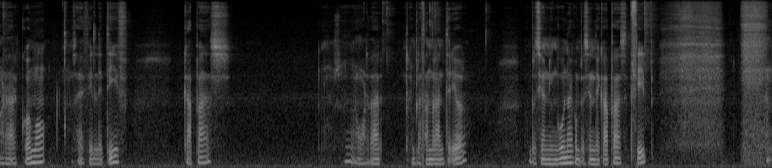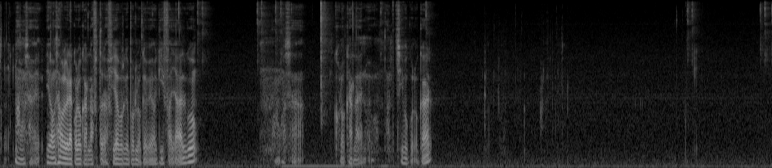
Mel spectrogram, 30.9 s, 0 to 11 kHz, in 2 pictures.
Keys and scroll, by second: 16.1 super+w, 16.8 super+Tab, 22.0 BackSpace.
